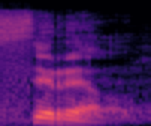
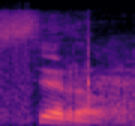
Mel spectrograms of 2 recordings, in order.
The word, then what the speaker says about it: Cyril: to two different factions he belongs to one faction that pronounces my name as cyril i belong to the affection that pronounces my name as cyril i've been asked to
